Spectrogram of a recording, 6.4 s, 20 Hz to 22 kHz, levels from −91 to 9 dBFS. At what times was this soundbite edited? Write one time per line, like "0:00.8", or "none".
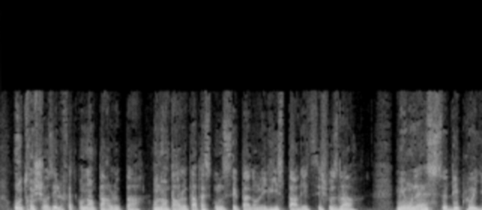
0:02.0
